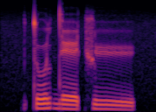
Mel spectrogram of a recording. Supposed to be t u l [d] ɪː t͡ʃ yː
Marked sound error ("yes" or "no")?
no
